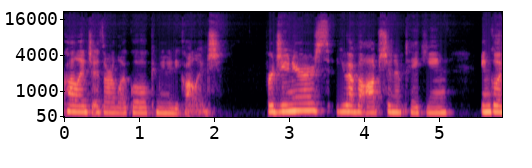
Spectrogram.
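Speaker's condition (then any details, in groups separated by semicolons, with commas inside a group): No condition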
